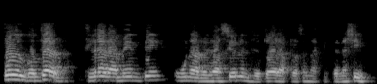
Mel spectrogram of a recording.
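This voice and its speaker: A man's voice: a little high, a little fast, a little mellow, highs cut off. A man teaching a university class over a video call. He explains patiently, restarting phrases and often saying "eh". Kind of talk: online class lecture.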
